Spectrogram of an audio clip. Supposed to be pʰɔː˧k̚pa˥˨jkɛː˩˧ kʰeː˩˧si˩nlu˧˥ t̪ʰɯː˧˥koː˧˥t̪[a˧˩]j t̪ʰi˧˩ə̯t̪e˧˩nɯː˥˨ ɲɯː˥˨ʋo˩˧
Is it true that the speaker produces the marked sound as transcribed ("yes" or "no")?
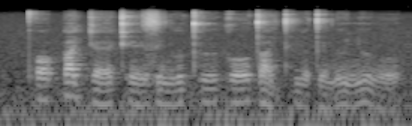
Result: yes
